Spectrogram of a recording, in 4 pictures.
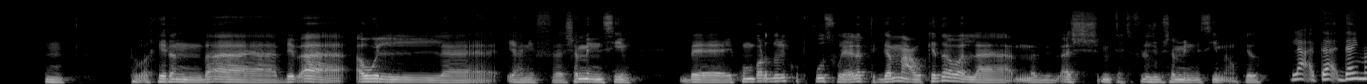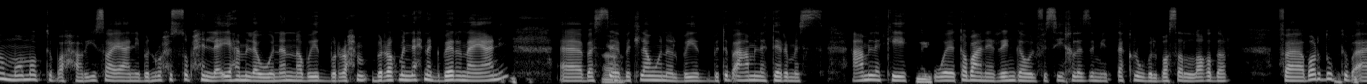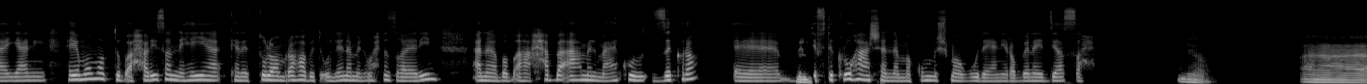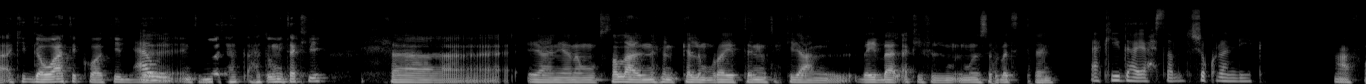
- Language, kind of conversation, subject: Arabic, podcast, إيه أكتر ذكرى ليك مرتبطة بأكلة بتحبها؟
- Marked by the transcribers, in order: chuckle; other background noise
